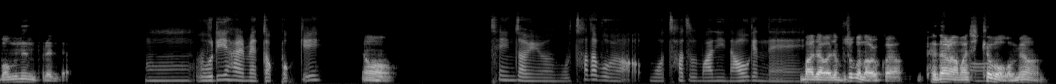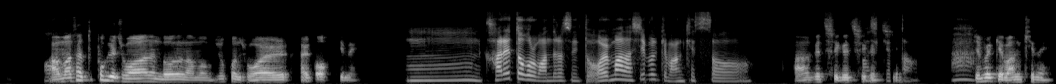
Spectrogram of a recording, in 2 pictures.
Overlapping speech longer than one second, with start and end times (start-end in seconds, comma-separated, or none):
none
